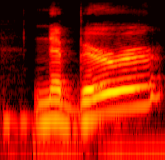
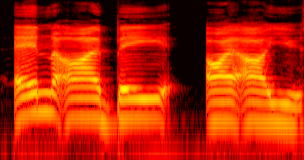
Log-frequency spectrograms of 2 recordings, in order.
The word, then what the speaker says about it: Nibiru: phoebe fo b so i don't know what i'm talking about there it's spelt ni b iru so I'm gonna go with Nibiru Nibiru Nibiru I don't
